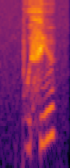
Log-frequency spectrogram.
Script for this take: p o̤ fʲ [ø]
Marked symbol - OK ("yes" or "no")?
yes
